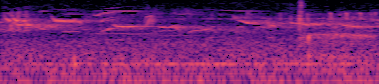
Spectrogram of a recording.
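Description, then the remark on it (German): A corn bunting sings faintly in the background, thin high jangling notes rising over a steady hiss of outdoor background noise, with no one talking. “Ähm, es ist die Grauammer.”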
